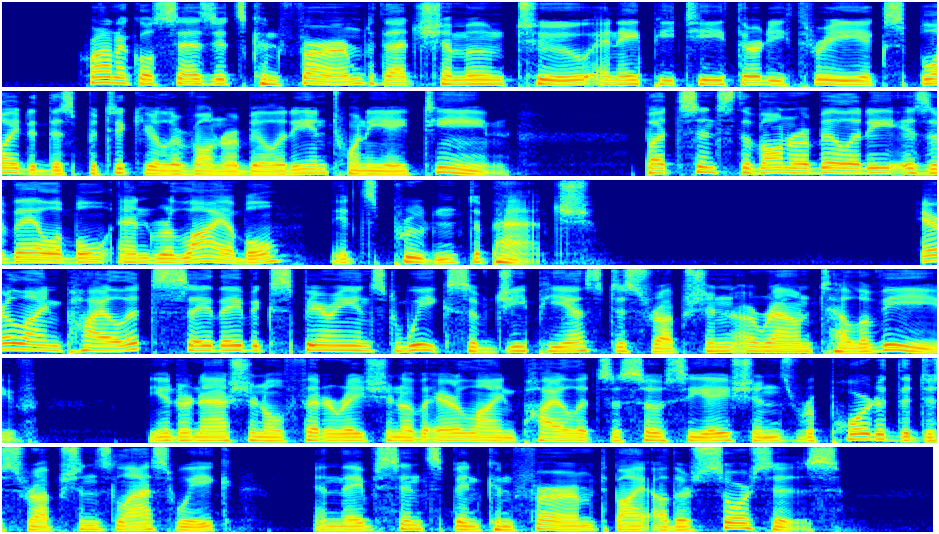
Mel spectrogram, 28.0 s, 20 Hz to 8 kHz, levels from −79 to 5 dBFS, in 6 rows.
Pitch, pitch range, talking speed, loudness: 135 Hz, 120-155 Hz, 130 wpm, -20 LUFS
